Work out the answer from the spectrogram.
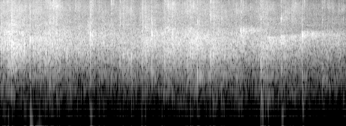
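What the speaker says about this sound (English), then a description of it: "I think they all need a round of applause" An audience applauds at a live conversation event, a full, steady burst of many hands clapping together that stays loud and even for several seconds.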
